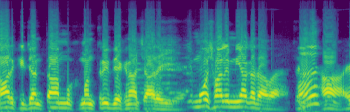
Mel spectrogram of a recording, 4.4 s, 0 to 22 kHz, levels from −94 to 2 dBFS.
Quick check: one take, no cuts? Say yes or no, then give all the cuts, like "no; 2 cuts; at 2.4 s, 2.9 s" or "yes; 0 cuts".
no; 1 cut; at 2.4 s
